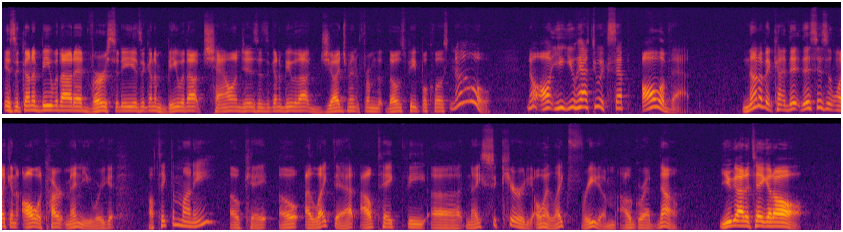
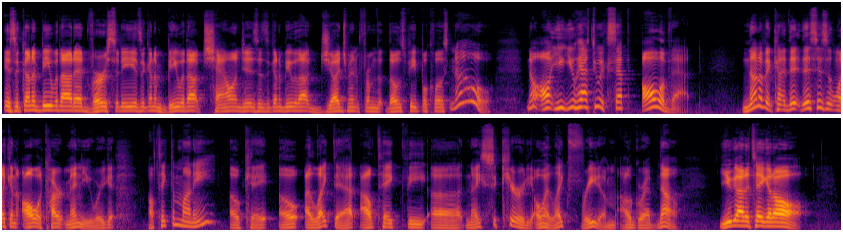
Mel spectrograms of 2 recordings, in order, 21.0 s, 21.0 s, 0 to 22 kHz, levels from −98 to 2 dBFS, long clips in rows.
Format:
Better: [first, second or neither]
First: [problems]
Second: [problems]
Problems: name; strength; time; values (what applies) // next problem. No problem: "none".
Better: second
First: hiss; faint; throughout; 30 dB below the speech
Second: none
